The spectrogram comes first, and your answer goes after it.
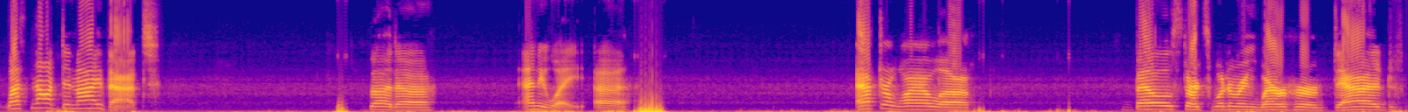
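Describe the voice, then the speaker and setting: A tipsy-sounding comedic reviewer of ambiguous sex giving a casual movie recap, rambling and halting, trailing off between thoughts. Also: medium pitch, bright, forceful tone, poor audio.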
